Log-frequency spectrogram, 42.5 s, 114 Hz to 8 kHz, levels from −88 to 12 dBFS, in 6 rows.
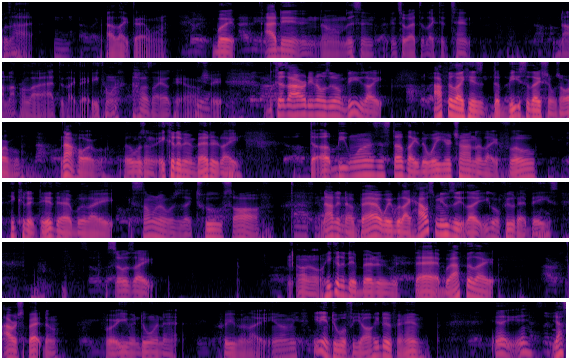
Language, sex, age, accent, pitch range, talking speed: English, male, 20-39, American, 80-125 Hz, 205 wpm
